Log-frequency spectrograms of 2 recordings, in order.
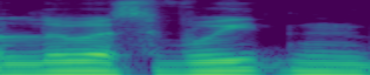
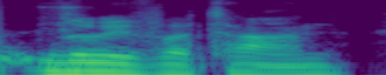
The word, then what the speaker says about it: Louis Vuitton: a Prada bag or a Lewis Vuitton bag, that's how you pronounce it, right? Yeah, I think so. Um, not sure. It's Louis Vuitton, but uh if you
